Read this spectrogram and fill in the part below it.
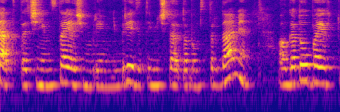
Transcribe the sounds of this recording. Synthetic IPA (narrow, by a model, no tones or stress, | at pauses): at̪t̪ɐt͡ɕnʲejvnəst̪ɐjæɕːɪmvɾʲemʲɪnʲɪbɾʲedʲət̪ɨmʲɪt͡ɕt̪ajʊt̪ɐbɐmst̪ərd̪amʲɪ | ɡɐt̪o̞vɨpɐjexə̥tʲ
